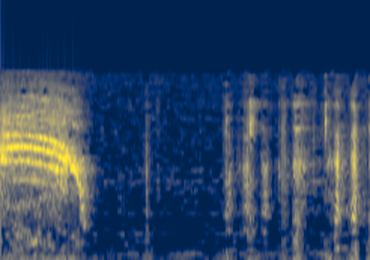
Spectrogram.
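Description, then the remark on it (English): A woman lets out a loud, shrill scream of terror lasting about a second during a scream test directed by Mr. Denham, which cuts off into a brief silence before a voice begins speaking. “It was only a simple scream test, just to see how well Ann can follow direction.”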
